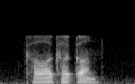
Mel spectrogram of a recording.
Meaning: political
- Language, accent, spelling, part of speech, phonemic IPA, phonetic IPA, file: Armenian, Eastern Armenian, քաղաքական, adjective, /kʰɑʁɑkʰɑˈkɑn/, [kʰɑʁɑkʰɑkɑ́n], Hy-քաղաքական.ogg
